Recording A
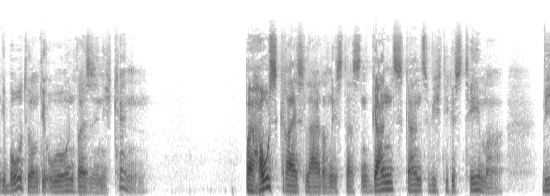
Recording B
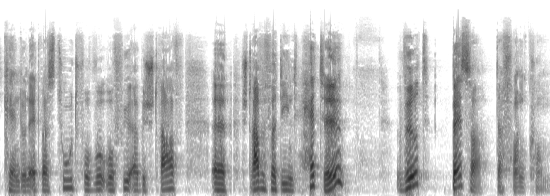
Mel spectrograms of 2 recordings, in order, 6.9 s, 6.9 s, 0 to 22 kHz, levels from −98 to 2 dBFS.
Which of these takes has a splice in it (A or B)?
A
